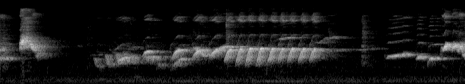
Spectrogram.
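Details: Albino white-rumped shama from Purwokerto: a sharp opening note, brief silence, then ascending slurred whistles into a rapid rattling trill, closing with clear whistles.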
